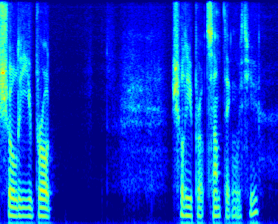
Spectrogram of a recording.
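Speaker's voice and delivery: rushed, near-panicked delivery with repeated words. Game narrator voicing a character who starts to panic; almost panicking. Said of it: "she starts almost panicking".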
